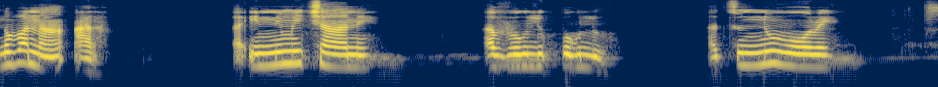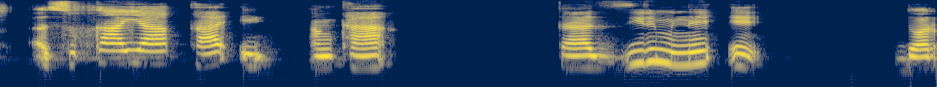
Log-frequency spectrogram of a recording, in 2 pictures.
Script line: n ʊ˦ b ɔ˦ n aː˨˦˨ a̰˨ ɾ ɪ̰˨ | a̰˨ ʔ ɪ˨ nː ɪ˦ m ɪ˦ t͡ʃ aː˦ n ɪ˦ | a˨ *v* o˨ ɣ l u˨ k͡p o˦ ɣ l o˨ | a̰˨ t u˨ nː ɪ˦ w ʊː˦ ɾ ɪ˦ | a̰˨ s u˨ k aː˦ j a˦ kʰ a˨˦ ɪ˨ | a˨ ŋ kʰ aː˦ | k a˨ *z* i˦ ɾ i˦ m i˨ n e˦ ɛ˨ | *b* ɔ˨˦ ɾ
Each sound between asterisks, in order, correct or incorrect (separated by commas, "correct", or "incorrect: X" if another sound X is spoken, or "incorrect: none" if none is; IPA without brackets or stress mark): correct, correct, incorrect: d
